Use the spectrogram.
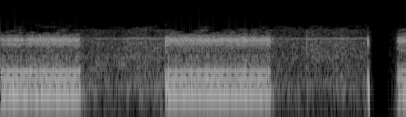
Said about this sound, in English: I went downstairs to the hall phone, dialed it, and got a busy signal.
